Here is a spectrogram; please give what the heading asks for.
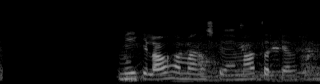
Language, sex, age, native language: Icelandic, female, 15, Icelandic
